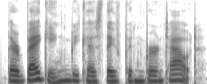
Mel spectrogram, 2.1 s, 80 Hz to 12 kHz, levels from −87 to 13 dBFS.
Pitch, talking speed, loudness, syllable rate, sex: 180 Hz, 205 wpm, -19 LUFS, 6.6 syllables/s, female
